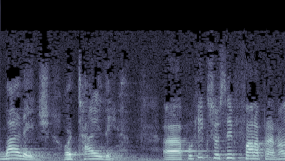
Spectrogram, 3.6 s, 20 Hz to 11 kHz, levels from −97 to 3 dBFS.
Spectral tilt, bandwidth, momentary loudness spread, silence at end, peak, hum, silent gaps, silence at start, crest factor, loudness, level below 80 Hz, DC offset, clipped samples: -6.5 dB/octave; 9.2 kHz; 13 LU; 0 s; -4 dBFS; none; none; 0 s; 18 dB; -21 LUFS; -54 dBFS; 0.9%; under 0.1%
